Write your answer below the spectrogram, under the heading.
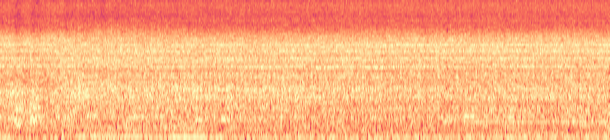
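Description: Engine-oil flushing machine running steadily, a continuous mechanical hum with a strong hiss, while it cleans residue out of the engine.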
